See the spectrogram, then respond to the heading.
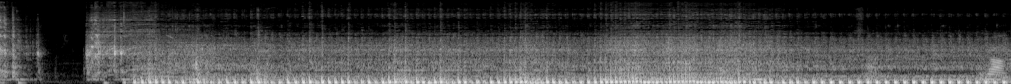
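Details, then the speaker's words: Honda Wave 100 electric-start single, starts easily even after long parking, no slipping, whine or smoke, battery good: starts first try then a quick, even putter with no misses or knocks; normal start and idle. "จอดนานๆก็สตาร์ทง่ายนะครับเรียบร้อยนะครับ"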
